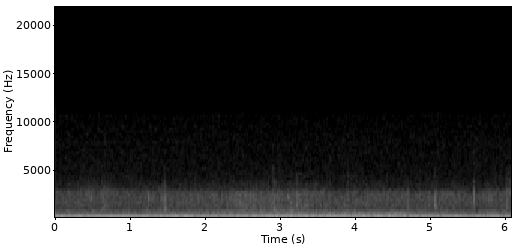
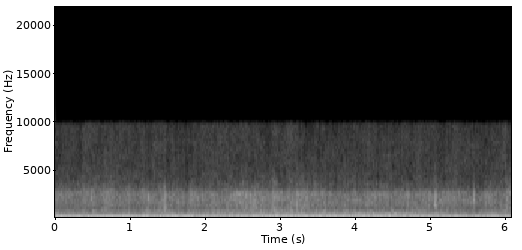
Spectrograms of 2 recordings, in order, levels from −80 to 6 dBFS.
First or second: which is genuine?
first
